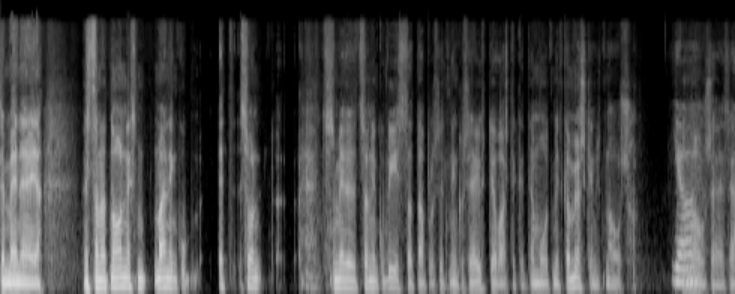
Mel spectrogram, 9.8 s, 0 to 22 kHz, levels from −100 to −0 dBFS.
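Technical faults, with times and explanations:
1.14–1.28 s: microphone overload. Peaks exceed the converter's limit by about 2 dB, and roughly 3 percent of samples have flattened tops. The loudest syllables before "että no onneksi mä" get a harsh, crackling edge. The likely cause is excessive input volume.
1.28 s and 2.28 s: microphone volume stepped down. Voice and background drop together, by about 4 dB, then about 5 dB. The first drop follows the distorted peak. The second falls between "että no onneksi mä" and "kuin että se on". Call software likely lowered the input level.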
